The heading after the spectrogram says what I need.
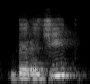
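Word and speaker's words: בראשית: En esas 7 palabras dice Bereshit, Bara, Elohim, Et, que es la palabra que no traduce, et ha-chamayim beet ha-aretz. Así se pronuncia eso en hebreo. Pero se fija usted que la puna, berechit, bara Elohim, son palabra 1, 2, 3.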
